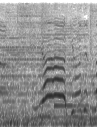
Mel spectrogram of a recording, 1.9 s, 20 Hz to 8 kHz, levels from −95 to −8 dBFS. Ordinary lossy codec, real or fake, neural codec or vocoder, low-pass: none; real; none; 7.2 kHz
